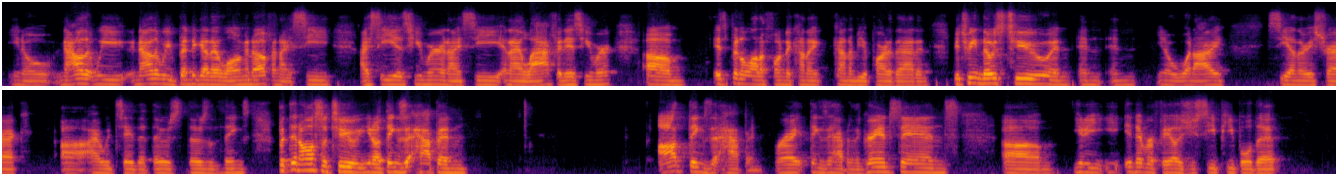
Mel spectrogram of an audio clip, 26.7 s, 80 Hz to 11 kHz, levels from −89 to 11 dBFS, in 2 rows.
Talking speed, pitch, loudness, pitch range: 225 wpm, 120 Hz, -18 LUFS, 115-130 Hz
